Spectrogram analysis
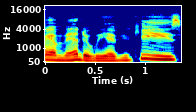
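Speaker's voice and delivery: plain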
